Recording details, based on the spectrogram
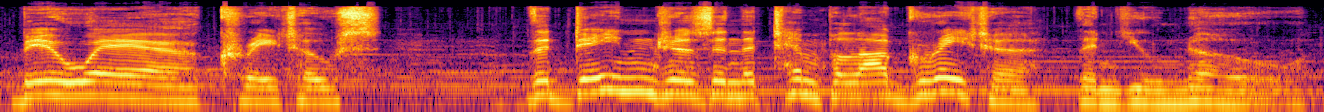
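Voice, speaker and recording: An actress playing a village oracle who gives a hushed, grave warning in a video game cutscene. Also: female voice, lowish voice, animated, slow, music in the background. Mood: foreboding.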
